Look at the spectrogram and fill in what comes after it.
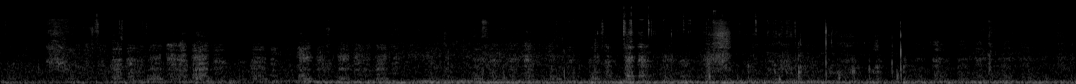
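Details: Odin, a German Shepherd, pants during a visit to Maggie, a neighbour's dog: quick, soft, breathy bursts repeat through the clip over a steady low rumble, with occasional sharp clicks and brief human voices.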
